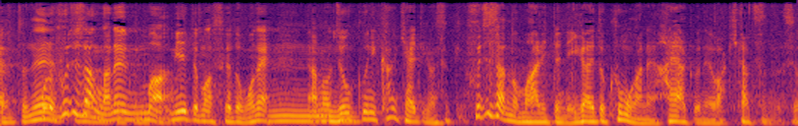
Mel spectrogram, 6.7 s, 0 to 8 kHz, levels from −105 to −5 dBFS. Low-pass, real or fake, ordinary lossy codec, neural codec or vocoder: 7.2 kHz; real; none; none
